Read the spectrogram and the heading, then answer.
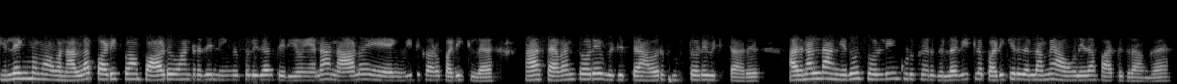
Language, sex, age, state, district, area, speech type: Tamil, female, 18-30, Tamil Nadu, Vellore, urban, conversation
